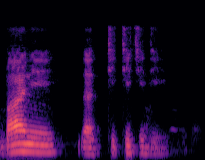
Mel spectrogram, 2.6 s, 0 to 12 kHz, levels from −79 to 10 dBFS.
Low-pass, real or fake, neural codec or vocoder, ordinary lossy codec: 7.2 kHz; fake; codec, 16 kHz, 0.4 kbps, LongCat-Audio-Codec; MP3, 48 kbps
